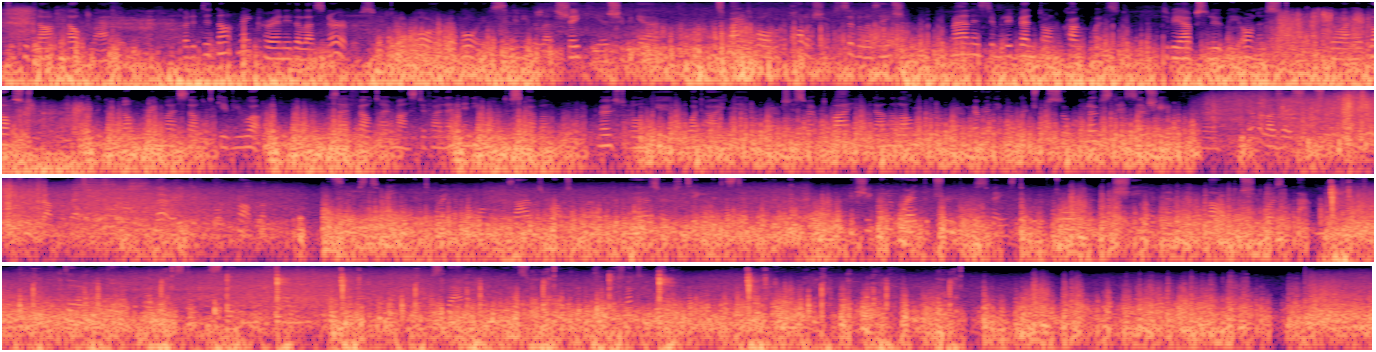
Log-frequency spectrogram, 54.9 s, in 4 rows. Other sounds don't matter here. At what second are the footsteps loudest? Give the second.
48 s.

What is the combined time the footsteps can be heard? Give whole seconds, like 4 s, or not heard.
10 s.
